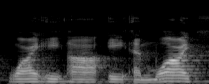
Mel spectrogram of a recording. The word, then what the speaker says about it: Yeremi: His first name is Yeremy, Yeremy, and his surname is Pino, Pino. The Yeremy can be spelt with an I instead of a Y sometimes as well. I've noticed some different variations of it.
